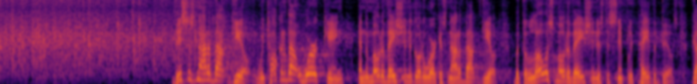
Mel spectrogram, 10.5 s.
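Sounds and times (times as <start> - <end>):
audience clapping hands: 0.0 - 4.0
speech: 2.6 - 10.4.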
